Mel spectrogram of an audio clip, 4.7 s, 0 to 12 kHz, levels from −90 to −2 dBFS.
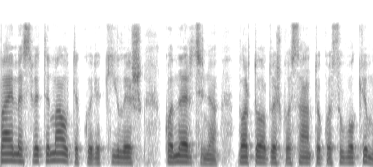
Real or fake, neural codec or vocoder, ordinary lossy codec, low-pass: fake; codec, 16 kHz, 4 kbps, FunCodec, trained on LibriTTS, 50 frames a second; MP3, 48 kbps; 7.2 kHz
